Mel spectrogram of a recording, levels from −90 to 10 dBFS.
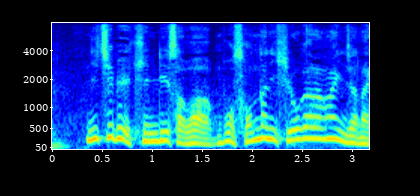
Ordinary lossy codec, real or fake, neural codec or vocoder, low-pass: none; real; none; none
